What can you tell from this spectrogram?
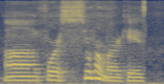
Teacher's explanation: notice the rise in intonation there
